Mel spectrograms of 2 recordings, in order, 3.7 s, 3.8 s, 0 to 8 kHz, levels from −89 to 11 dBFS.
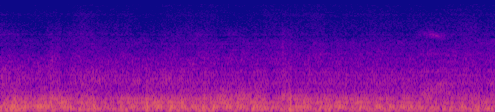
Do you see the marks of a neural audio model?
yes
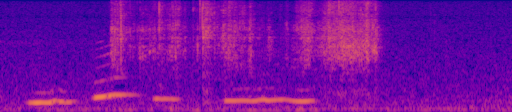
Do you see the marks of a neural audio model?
no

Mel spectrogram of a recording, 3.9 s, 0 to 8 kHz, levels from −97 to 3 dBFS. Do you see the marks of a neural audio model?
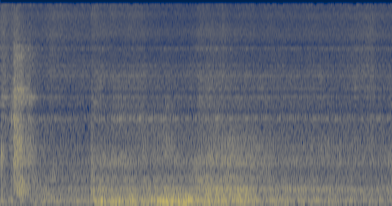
yes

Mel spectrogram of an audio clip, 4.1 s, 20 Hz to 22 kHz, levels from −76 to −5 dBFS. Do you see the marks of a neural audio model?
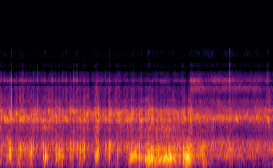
yes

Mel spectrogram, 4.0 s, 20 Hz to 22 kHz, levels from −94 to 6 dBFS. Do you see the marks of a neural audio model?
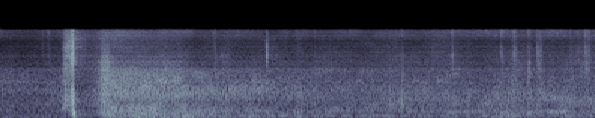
yes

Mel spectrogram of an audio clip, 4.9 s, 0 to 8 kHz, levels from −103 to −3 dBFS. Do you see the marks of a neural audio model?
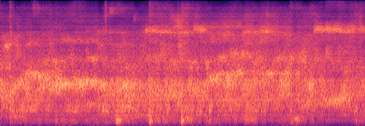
yes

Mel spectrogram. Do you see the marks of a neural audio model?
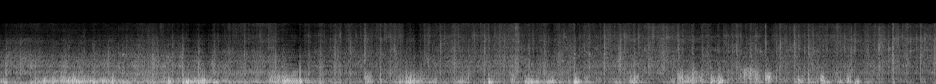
yes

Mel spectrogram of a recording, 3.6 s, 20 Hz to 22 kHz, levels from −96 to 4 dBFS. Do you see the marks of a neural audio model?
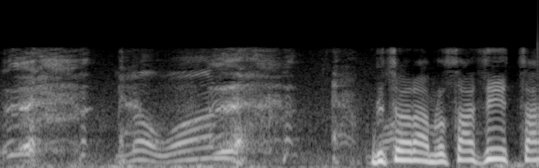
no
